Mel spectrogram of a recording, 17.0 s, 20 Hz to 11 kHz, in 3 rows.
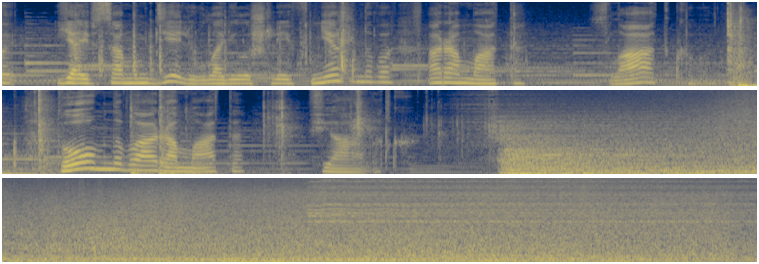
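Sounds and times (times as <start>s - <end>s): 
speech: 0.0s - 5.3s, 6.1s - 8.6s
wind rushing over stormy sea: 9.4s - 16.4s
stormy sea waves crashing: 9.4s - 16.9s.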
